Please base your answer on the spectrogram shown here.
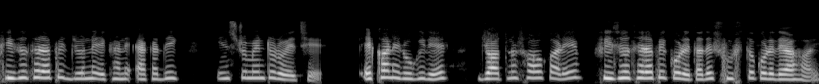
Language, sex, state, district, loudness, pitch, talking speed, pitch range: Bengali, female, West Bengal, Malda, -18 LUFS, 275 Hz, 140 wpm, 250-295 Hz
